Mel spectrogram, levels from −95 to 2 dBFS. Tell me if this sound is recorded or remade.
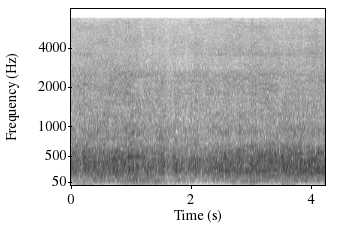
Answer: remade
